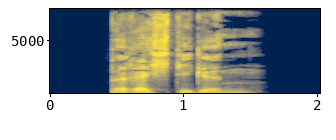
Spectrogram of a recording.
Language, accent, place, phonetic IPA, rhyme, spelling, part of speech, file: German, Germany, Berlin, [bəˈʁɛçtɪɡn̩], -ɛçtɪɡn̩, berechtigen, verb, De-berechtigen.ogg
- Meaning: 1. to entitle 2. to authorize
